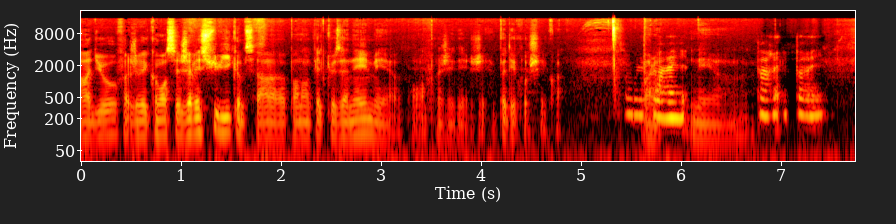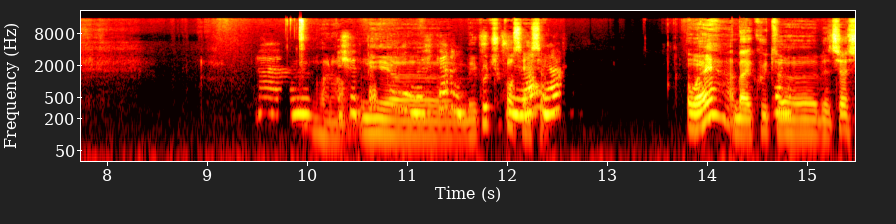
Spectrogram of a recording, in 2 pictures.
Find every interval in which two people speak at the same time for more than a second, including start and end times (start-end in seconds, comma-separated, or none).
10.1-12.4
